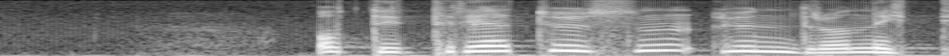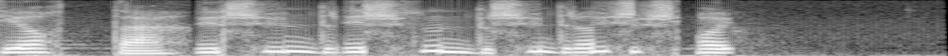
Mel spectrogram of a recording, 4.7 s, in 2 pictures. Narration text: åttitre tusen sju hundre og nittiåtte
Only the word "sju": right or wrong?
wrong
